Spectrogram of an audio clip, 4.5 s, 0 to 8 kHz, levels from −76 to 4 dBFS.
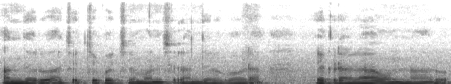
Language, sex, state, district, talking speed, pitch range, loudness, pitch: Telugu, male, Andhra Pradesh, Manyam, 145 wpm, 120-125 Hz, -16 LUFS, 125 Hz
